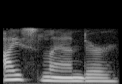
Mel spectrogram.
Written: Icelander

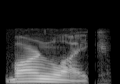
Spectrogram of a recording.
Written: barnlike

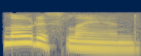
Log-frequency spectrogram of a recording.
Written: lotusland

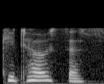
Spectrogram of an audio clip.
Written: ketosis

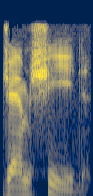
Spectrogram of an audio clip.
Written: Jamshyd

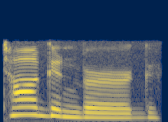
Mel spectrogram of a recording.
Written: Toggenburg

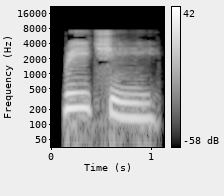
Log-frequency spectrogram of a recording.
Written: reechy

